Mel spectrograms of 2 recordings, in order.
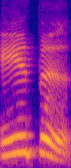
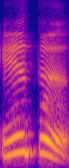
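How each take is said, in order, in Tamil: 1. இறுதி மெய் துள்ளும் எதிரொலியுடன் வெளியேறும். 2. இறுதி மெய் துள்ளும் எதிரொலியுடன் வெளியேறும்.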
